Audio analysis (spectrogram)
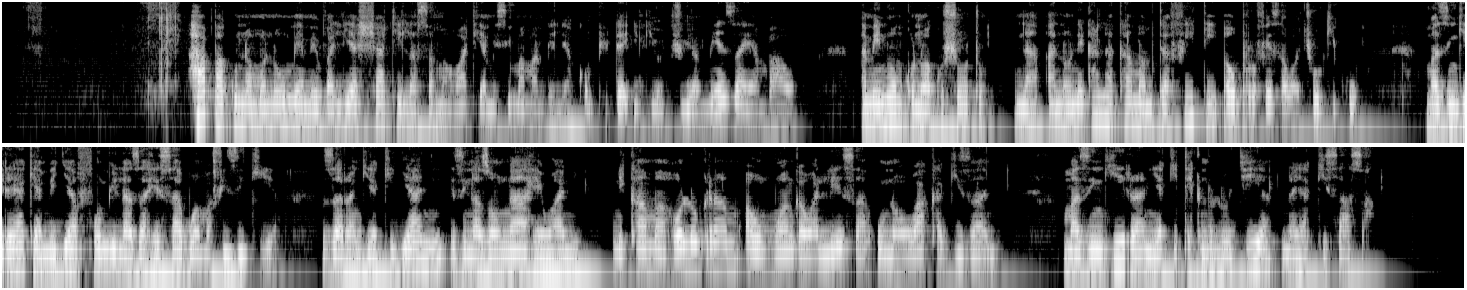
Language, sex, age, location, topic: Swahili, female, 36-49, Nairobi, education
